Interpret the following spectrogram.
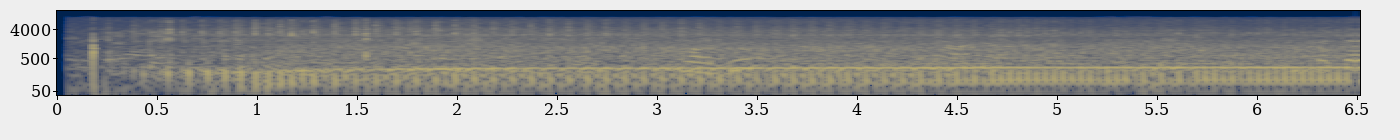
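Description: A small engine running steadily: a constant hum with fast, even pulsing.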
